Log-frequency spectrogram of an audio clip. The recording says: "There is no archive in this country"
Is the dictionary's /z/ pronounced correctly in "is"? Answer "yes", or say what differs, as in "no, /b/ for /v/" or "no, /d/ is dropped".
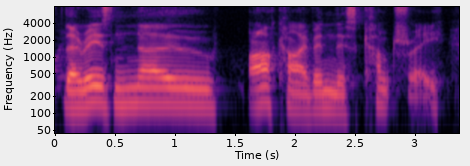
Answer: yes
